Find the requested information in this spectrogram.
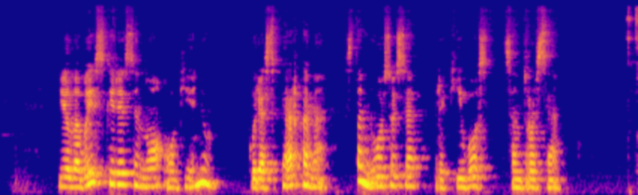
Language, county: Lithuanian, Tauragė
